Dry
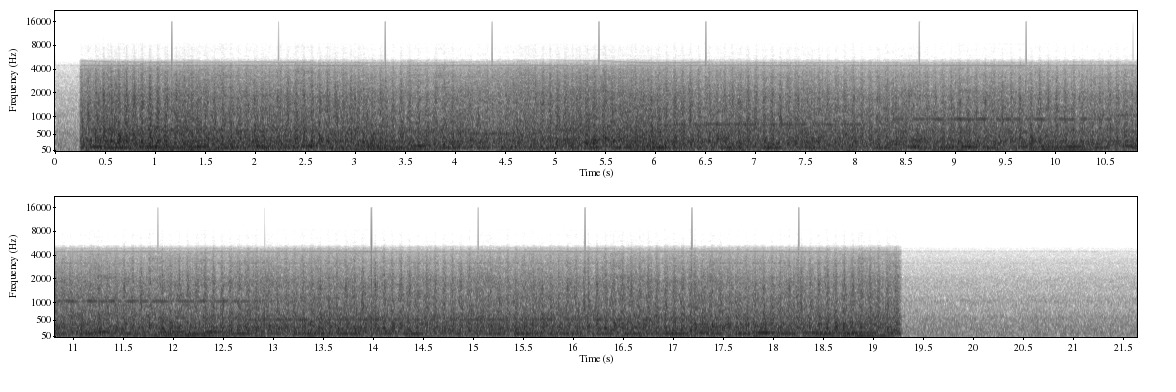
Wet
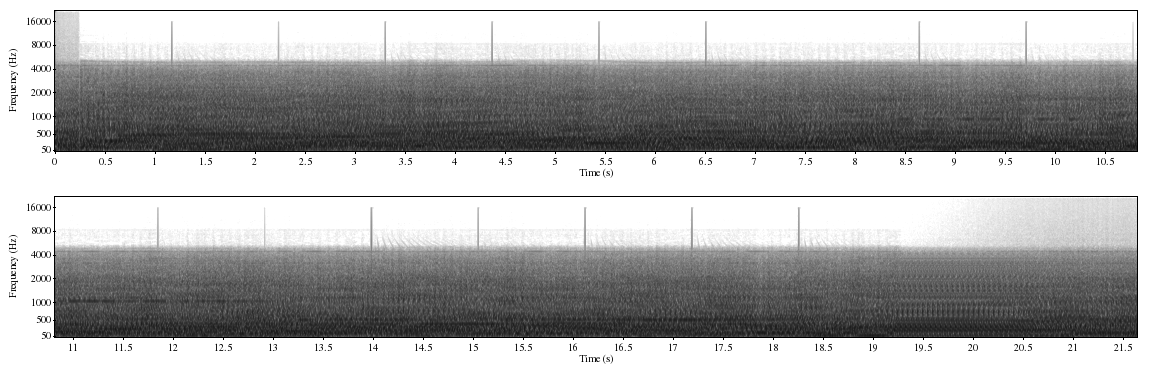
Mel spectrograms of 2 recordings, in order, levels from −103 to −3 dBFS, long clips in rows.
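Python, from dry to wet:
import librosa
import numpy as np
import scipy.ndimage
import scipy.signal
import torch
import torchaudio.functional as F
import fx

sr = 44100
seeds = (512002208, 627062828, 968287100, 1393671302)

y = fx.rev_spring(x, sr, rt60_s=3.8, pass_ms=(50,), chirp_ms=25, drr_db=-3.5)
y = fx.env_flatten(y, sr, amount_pct=100)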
